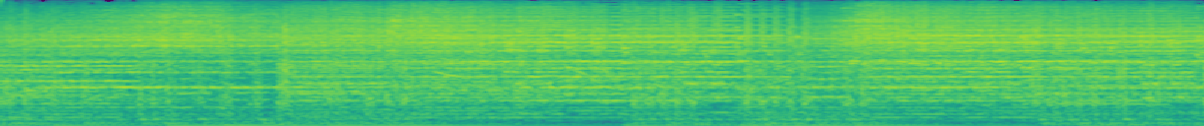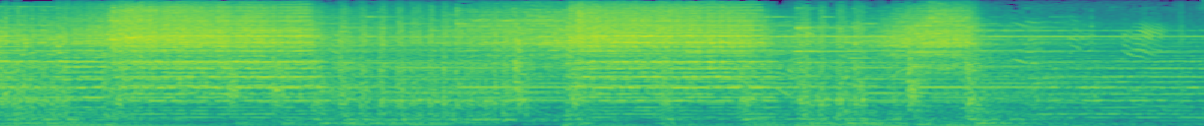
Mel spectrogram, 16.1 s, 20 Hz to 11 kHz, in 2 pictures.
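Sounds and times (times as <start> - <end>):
marching band playing: 0.0 - 16.0.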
